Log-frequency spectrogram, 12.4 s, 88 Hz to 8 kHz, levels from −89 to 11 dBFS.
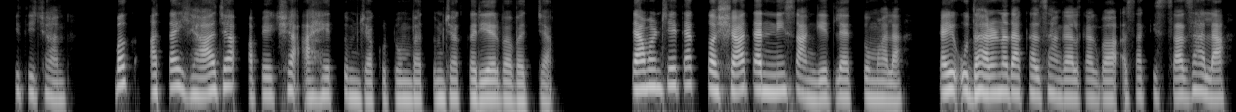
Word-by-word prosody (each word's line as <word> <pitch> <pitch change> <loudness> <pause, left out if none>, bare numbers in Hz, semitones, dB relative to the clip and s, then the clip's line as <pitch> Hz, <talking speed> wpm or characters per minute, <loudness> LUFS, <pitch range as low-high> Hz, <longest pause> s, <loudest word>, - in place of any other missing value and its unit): किती 190 -1 -8
छान. 150 -4 -5 0.5
मग 265 - +5 0.3
आता 205 +4 -1 0.2
ह्या 185 +2 +3
ज्या 250 0 +2
अपेक्षा 175 +4 -4 0.2
आहेत 170 +1 -2
तुमच्या 155 -3 -3
कुटुंबात 150 +1 -4
तुमच्या 155 +1 -2
कॅरियरबाबतच्या. 150 -3 0 0.8
त्या 225 0 +8
म्हणजे 245 +1 +3
त्या 265 +1 +2 0.2
कशा 215 0 +5
त्यांनी 205 -1 +4
सांगितल्यात 160 -5 -1
तुम्हाला? 150 -3 -2 0.4
काही 205 +2 +7
उदाहरण 195 0 +4
दाखल 185 -2 +1
सांगाल 165 -4 -2
का 165 -1 -5
बा? 155 0 0
असा 175 +3 -8
किस्सा 175 0 -2
झाला 175 -3 0
175 Hz, 135 wpm, -22 LUFS, 155-200 Hz, 0.8 s, त्या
